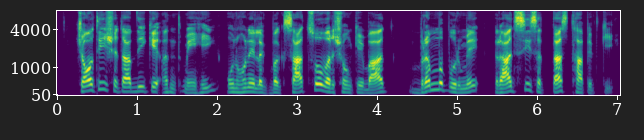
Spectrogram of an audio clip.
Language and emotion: Hindi, neutral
